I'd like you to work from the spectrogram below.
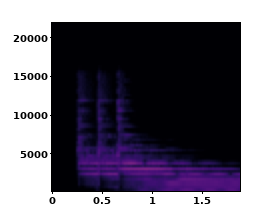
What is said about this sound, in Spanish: Empieza a sonar la campana random. Dice, ¿qué es esto? Y la campana sin ritmo, porque tú sabes que es que tengo un ritmo para tocar la campana. oye, ponla de aquí para que la gente sepa. tiene, tiene que ser así, escuche bien, para que, usted sepa.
